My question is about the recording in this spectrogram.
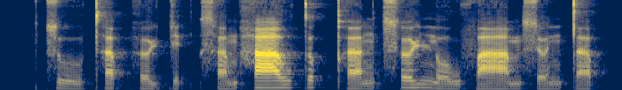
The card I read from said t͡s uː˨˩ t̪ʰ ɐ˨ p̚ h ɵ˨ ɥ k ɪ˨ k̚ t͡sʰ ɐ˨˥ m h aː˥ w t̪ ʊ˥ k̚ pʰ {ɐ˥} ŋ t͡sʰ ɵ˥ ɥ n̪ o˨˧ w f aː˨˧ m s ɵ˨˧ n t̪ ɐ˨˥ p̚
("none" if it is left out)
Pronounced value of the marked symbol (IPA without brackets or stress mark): ɐ˨˧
